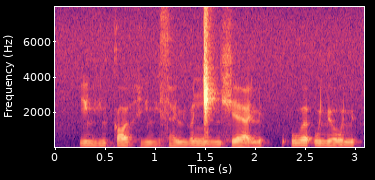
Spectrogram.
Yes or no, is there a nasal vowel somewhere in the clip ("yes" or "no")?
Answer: no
